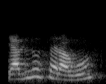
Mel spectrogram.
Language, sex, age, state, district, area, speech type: Tamil, female, 18-30, Tamil Nadu, Mayiladuthurai, urban, conversation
